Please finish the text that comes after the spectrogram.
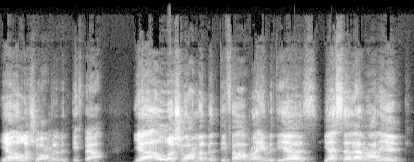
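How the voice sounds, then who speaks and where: A man hosting a live football match reaction, shouting and chanting at the goals. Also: high voice, fast talker, distant mic, a little hiss or hum. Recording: echoey room, voice a bit off mic.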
